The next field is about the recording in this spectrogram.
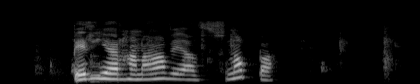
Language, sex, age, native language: Icelandic, male, 10, Icelandic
